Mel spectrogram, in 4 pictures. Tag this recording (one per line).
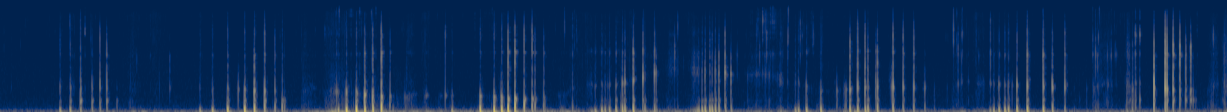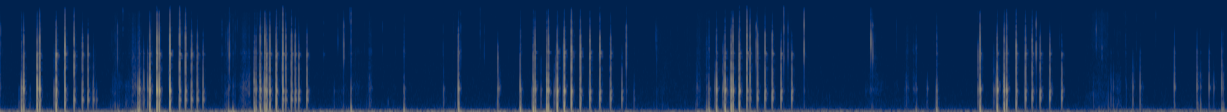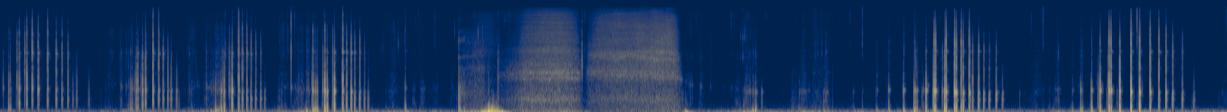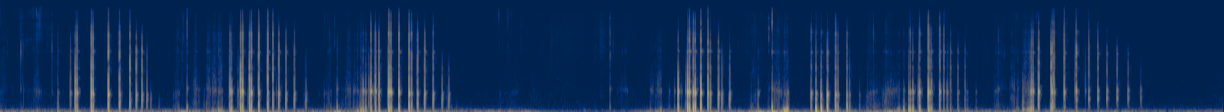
shiver
unpleasant
teeth
grinding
